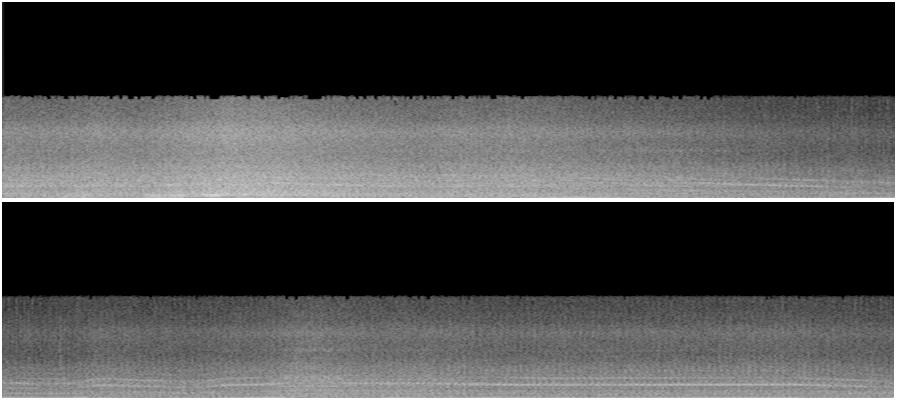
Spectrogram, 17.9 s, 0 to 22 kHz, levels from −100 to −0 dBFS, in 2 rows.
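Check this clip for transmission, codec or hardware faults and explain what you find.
No faults found; nothing audible points to a problem anywhere along the signal path.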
